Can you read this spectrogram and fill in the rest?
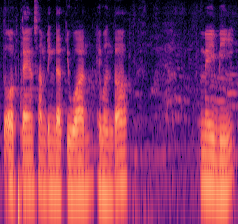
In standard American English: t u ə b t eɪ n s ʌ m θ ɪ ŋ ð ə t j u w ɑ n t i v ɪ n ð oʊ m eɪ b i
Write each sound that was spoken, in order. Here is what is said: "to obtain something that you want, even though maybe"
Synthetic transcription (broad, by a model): t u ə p t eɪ n s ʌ m t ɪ ŋ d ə t j u w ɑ n i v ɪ n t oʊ m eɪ b i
